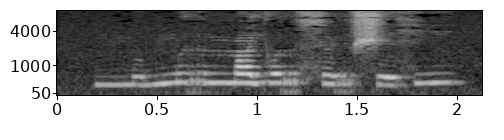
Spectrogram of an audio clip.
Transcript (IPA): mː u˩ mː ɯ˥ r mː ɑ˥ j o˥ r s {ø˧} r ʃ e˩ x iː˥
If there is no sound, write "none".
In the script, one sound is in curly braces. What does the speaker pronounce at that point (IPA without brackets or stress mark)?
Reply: ø˧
